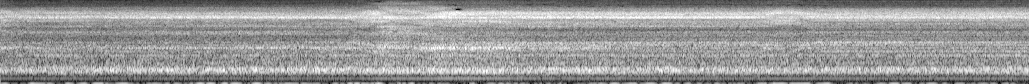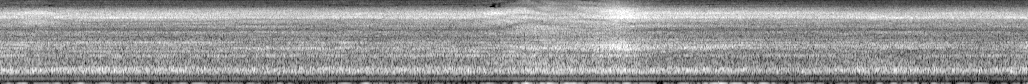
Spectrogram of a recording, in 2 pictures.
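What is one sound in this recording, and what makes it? An embossing heat gun whirs, blowing hot air.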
